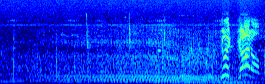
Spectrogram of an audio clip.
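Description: A motorcycle engine hums and grows louder as the motorcycle approaches.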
